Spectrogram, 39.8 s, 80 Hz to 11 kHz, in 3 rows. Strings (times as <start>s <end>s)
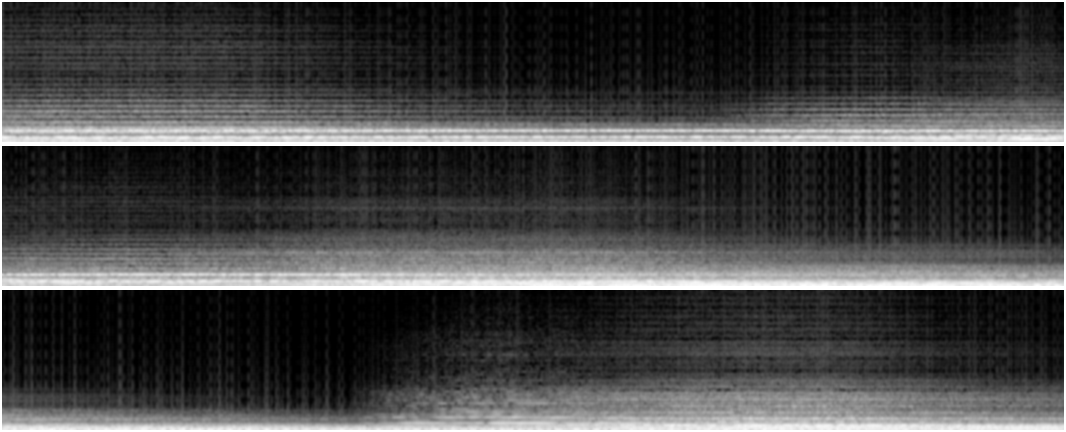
31.1s 39.8s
